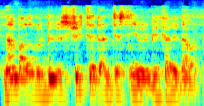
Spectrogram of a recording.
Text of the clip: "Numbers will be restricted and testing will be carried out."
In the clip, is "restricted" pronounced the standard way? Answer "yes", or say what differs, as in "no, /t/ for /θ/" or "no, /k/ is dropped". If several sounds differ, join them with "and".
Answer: yes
